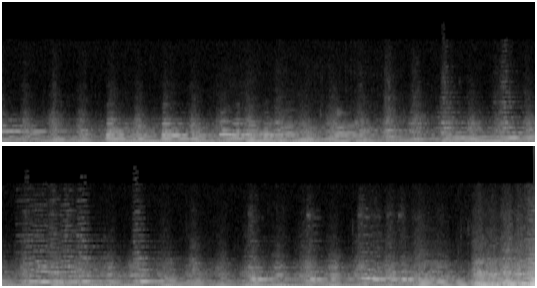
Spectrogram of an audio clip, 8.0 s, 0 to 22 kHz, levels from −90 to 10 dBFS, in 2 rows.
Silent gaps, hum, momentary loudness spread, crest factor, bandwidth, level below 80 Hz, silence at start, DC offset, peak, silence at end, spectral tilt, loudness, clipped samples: none; none; 8 LU; 24 dB; 16 kHz; -52 dBFS; 0 s; 0.2%; -6 dBFS; 0 s; -5.5 dB/octave; -32 LUFS; under 0.1%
